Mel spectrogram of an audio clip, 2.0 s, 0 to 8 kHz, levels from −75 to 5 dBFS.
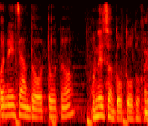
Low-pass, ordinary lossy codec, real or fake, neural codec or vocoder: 7.2 kHz; none; fake; codec, 44.1 kHz, 7.8 kbps, DAC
